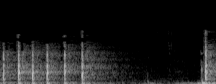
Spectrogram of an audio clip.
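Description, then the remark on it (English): A quick series of five firm knocks on a door, evenly spaced, followed by a short silence and then another knock near the end. The knocking is fairly loud, with no voices. “Roll over in bed and pretend you didn't hear the knocking.”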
